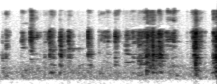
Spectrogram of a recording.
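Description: Faint small ticks and scrapes of thin sheet metal as the slotted side panel of a folding Altoids-tin wood stove is slid into its slot.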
